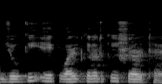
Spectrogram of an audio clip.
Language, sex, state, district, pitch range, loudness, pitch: Hindi, male, Bihar, Darbhanga, 120-145 Hz, -30 LUFS, 125 Hz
